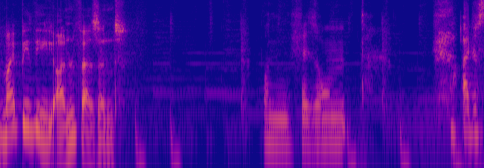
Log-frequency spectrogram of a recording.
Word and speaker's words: Unfezant: be the UN feasant Unfezant I just like saying it funny I know that it's pronounced on peasant I mean they are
